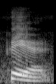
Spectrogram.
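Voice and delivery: ফেয়ার with e glide, falling low; E-vowel pronunciation. Shown as a demonstration. Teacher demonstrates the e sound, ফেয়ার falling as fay-ar. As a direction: say ফেয়ার as fay-ar, pitch dropping. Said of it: "উচ্চারণটা হচ্ছে একারের মতো".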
